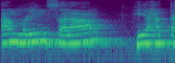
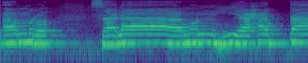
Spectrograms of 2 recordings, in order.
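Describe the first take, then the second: First: Amrin runs straight into salam without pausing. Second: There is a pause after the word amr. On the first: "इस तरह से भी पढ़ सकते हैं" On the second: "यहाँ पे रुक सकते हैं"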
